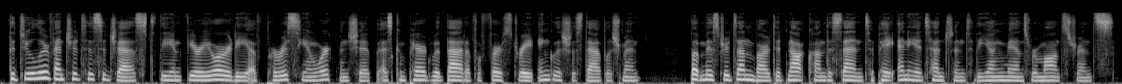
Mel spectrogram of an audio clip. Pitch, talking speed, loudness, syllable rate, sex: 195 Hz, 185 wpm, -18 LUFS, 6.0 syllables/s, female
